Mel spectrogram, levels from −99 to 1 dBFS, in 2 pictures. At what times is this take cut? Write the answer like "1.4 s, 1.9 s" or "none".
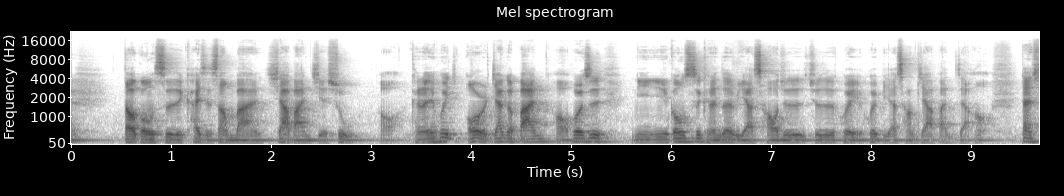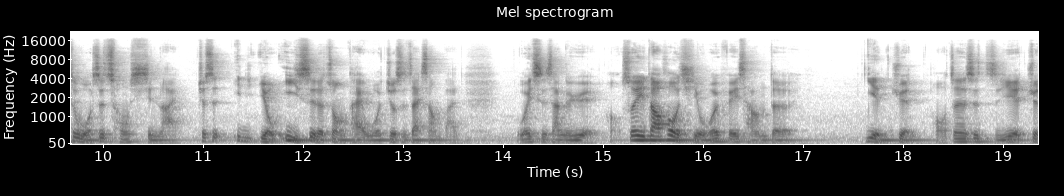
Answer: none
